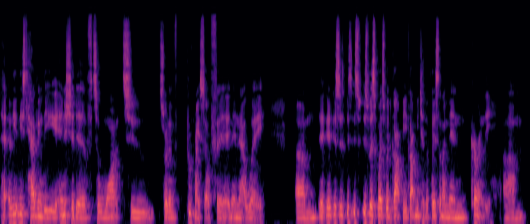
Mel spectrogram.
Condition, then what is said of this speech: Stuttering. Whatever it is, it's there's something because it doesn't happen when I sing or speak to myself.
